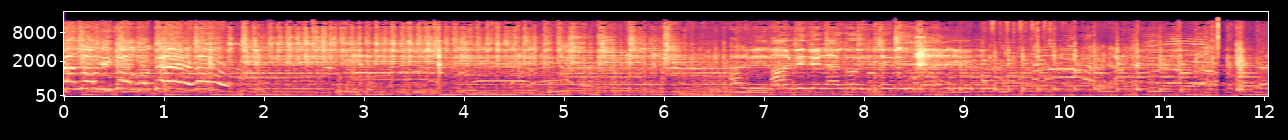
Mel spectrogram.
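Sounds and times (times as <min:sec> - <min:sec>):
live band with acoustic guitars: 0:00.0 - 0:12.0.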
